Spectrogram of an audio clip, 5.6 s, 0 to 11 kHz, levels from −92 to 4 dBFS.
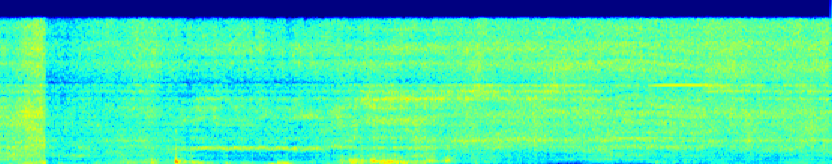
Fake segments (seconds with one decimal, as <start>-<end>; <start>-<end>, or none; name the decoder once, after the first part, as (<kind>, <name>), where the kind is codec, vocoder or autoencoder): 0.0-4.1 (codec, SNAC); 4.7-5.6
